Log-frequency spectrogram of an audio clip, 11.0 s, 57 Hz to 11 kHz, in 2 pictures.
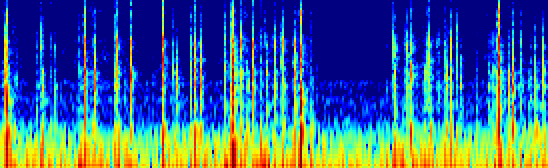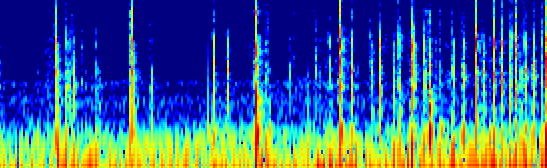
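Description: Fingertips type on a mechanical keyboard with D84 brown switches and cream and red plastic keycaps. Quick bursts of sharp, short, bright clacks with a low thock under each press come in runs separated by brief pauses, each keystroke dying away almost at once.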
